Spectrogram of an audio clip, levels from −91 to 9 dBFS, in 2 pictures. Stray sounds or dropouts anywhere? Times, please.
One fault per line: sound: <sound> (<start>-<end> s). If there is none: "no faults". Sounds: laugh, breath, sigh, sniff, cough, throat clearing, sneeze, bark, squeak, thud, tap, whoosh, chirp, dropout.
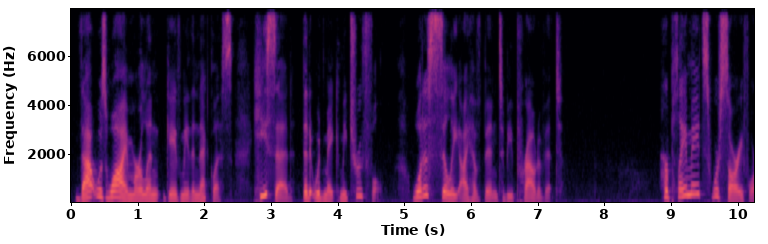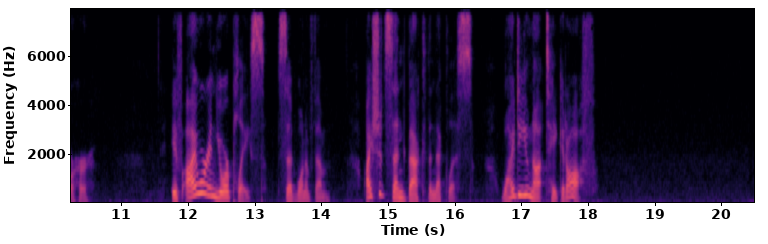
no faults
